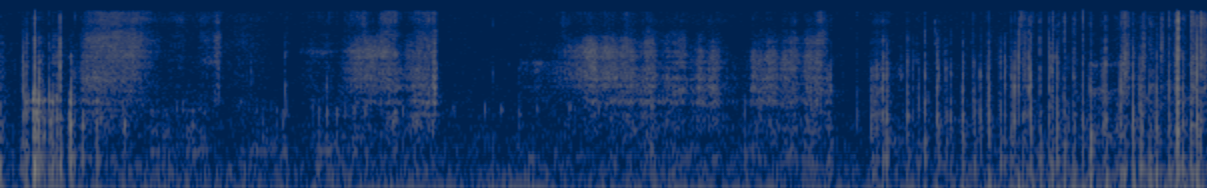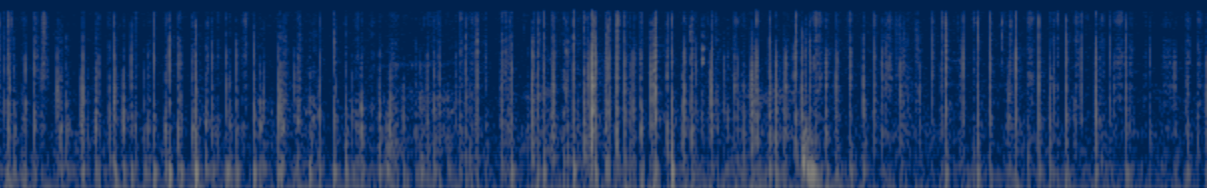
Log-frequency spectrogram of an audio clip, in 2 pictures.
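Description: Fingernails scratch along the side and blue top of a small red and blue stuffed toy punching bag with a vinyl cover, held close to the mic. A soft, muffled scratching with a low rumble gives way after about five seconds to denser, crisper crackling scrapes that continue steadily to the end.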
